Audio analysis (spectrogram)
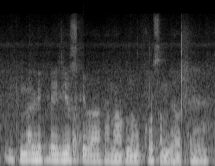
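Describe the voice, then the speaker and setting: A man teaching English grammar, explaining in Hindi and slowly dictating words while he writes them on a board. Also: medium pitch, level tone, noisy background. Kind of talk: classroom lesson explaining grammar.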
